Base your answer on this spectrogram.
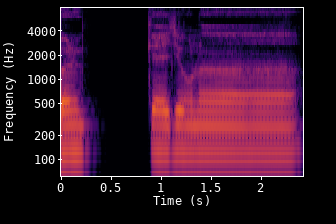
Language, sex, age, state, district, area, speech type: Dogri, male, 30-45, Jammu and Kashmir, Udhampur, rural, spontaneous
